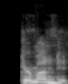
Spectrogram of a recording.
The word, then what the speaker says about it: Gjermund: Does that answer your question, uh, Ger- Gjermund? Am I? I hope I didn't yes. pronounce that right. Yes, yes, thank you. That's that's perfect.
